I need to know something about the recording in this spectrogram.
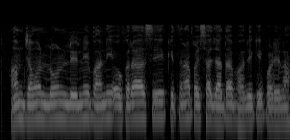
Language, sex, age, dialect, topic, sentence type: Bhojpuri, male, 25-30, Western, banking, question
